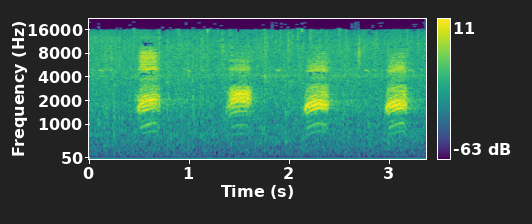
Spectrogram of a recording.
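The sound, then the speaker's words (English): Four harsh, nasal calls of a Hawaiian crow, spaced about a second apart. Each is short and loud with a honking, goose-like tone. “the Hawaiian crow,”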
